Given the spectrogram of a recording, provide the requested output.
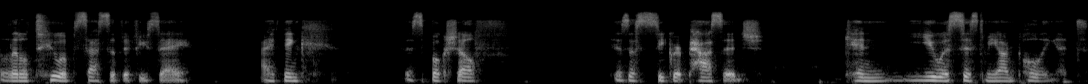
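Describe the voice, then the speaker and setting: This raspy put-on character voice sits at a middle pitch and moves at a fairly slow pace with long, frequent pauses. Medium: actual play. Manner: probing, measured.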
